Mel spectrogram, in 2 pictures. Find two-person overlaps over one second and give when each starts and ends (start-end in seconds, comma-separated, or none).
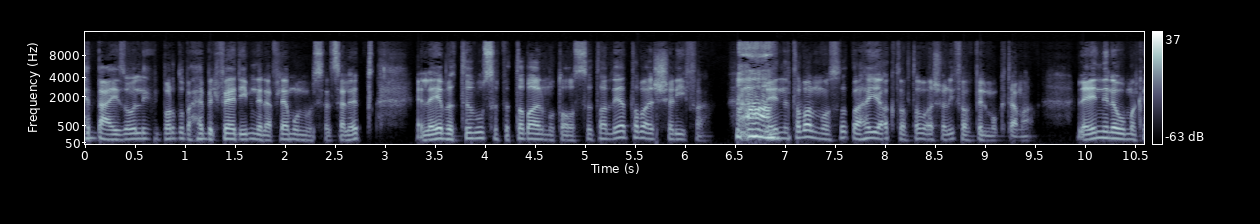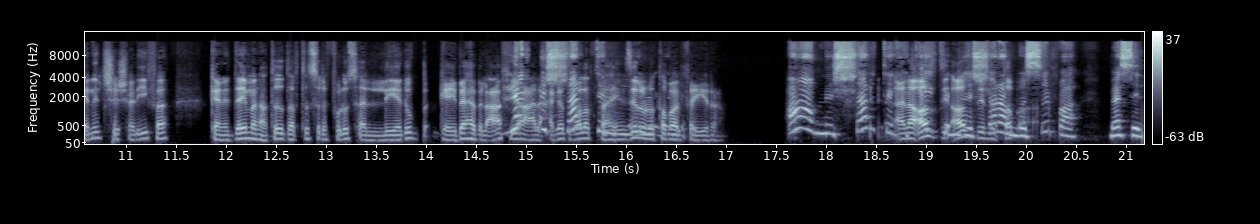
14.8-16.6, 18.7-20.2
